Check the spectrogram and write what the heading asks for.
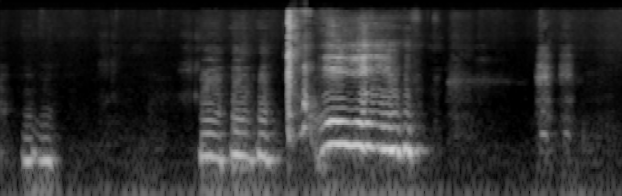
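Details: Newborn baby boy's first recorded sneeze: a sudden sharp sneeze burst followed by a brief voiced sound; ordinary infant sneeze.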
